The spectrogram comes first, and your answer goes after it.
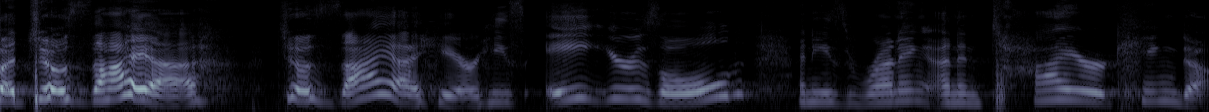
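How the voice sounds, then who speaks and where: Speaking very slowly with an American accent, a woman uses a high pitch, lively intonation and big swings in loudness. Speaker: first-time preacher delivering a sermon. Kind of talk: church sermon.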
